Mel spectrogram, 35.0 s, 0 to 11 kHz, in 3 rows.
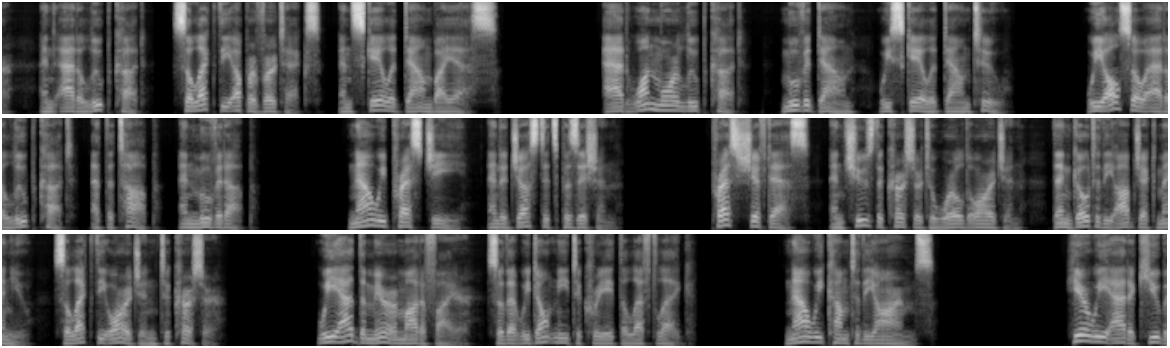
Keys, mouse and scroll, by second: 0.5 ctrl+r, 2.6 click, 4.7 s, 7.2 ctrl+r, 8.8 click, 8.8 click, 9.7 s, 11.8 Tab, 11.9 Tab, 12.8 ctrl+r, 14.9 Tab, 15.2 click, 16.0 g, 16.8 click, 17.8 click, 20.1 shift+s, 22.8-26.3 drag, 29.4-30.6 drag, 31.3 click, 32.3-32.7 shift+middle drag, 34.1 shift+right click, 34.6 shift+a.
